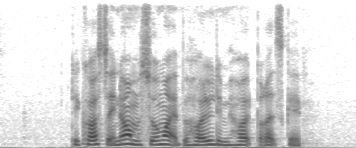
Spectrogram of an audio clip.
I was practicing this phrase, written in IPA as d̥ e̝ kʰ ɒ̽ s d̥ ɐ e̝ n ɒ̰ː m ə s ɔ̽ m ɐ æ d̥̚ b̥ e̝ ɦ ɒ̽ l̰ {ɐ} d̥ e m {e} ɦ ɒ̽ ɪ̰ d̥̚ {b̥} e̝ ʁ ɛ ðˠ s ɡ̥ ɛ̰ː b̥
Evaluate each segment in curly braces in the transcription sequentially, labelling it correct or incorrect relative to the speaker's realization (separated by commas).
incorrect, correct, correct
